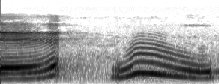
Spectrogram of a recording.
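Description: A child's voice slowly sounding out Arabic letters, each stretched into one long sing-song syllable. The first, ب (b), ends on a rise in pitch; about a second later comes و (w), which rises and then falls.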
